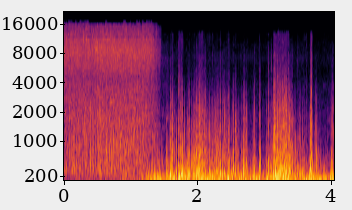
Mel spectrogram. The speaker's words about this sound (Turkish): Ankara'nın Nallıhan ilçesinde rüzgar çatıları uçurdu.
